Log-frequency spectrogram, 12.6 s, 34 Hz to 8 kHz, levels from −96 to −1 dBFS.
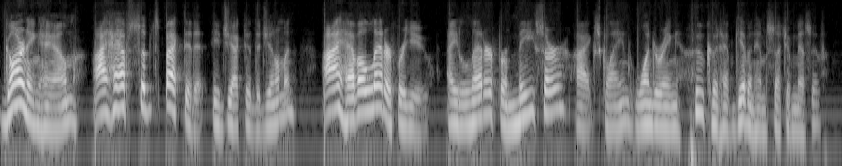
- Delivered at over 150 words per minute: No, average, 145 wpm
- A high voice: No, low, 135 Hz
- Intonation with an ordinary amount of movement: No, wide, 8.0 semitones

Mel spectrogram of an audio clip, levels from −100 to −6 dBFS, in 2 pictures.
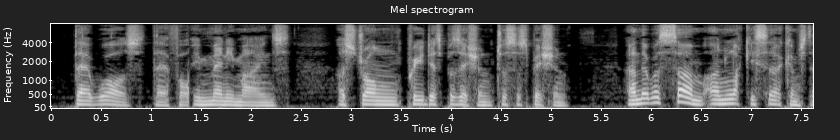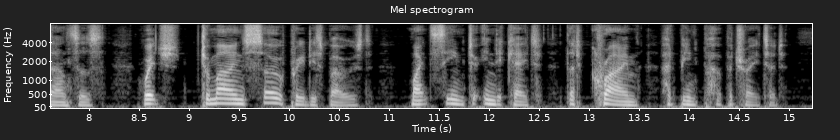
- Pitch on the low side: Yes, low, 130 Hz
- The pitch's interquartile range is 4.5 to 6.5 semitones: Yes, average, 5.2 semitones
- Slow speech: Yes, slow, 125 wpm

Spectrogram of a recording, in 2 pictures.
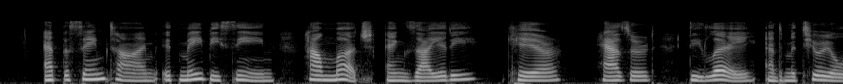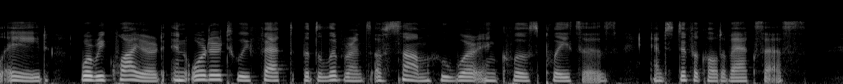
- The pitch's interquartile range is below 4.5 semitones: Yes, average, 3.1 semitones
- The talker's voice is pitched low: No, medium, 185 Hz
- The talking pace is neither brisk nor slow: No, slow, 130 wpm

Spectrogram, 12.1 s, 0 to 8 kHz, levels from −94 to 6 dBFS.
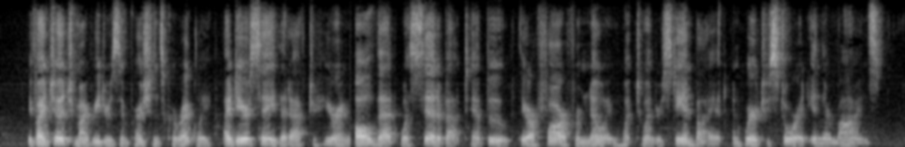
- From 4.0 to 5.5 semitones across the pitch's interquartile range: No, average, 3.2 semitones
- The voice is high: No, medium, 140 Hz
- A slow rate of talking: No, average, 185 wpm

